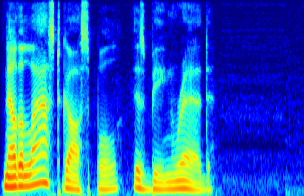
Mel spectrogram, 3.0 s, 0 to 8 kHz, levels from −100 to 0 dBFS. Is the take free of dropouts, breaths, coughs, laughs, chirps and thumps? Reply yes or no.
yes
